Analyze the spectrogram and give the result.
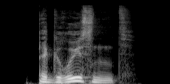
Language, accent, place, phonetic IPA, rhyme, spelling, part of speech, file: German, Germany, Berlin, [bəˈɡʁyːsn̩t], -yːsn̩t, begrüßend, verb, De-begrüßend.ogg
- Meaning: present participle of begrüßen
